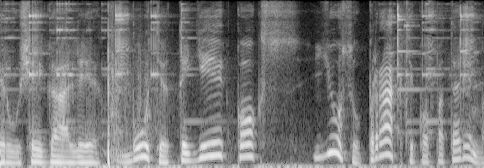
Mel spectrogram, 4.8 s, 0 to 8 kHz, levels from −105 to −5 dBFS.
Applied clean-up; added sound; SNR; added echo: none; Fireworks + Chink, clink; 10 dB; none.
